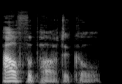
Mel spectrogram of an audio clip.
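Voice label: "alpha particle", British English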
